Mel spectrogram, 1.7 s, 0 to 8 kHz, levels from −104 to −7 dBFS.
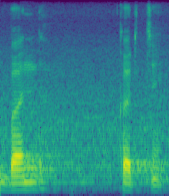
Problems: constant background noise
